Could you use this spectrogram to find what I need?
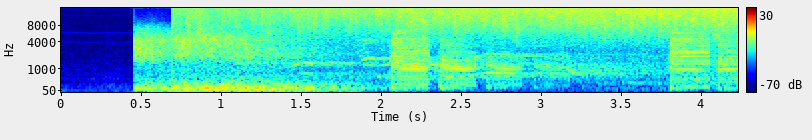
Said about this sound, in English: Greg's in the shower, water gushing down on top of him.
